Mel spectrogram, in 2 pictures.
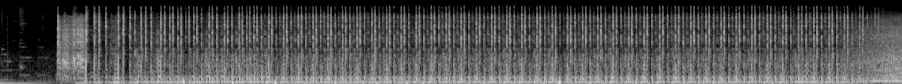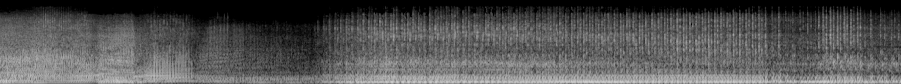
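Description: Harley-Davidson Sportster V-twin chopper on short open drag pipes, coming in suddenly about half a second in and running loud with a rapid, even firing beat. About nine to eleven seconds in it rides past, its pitch falling as it goes by. After a brief dip it is loud and steady again from about twelve seconds in.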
